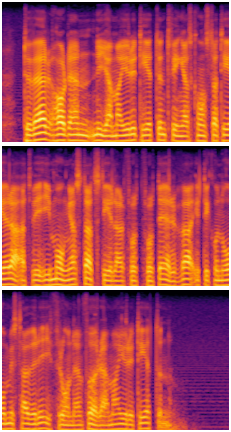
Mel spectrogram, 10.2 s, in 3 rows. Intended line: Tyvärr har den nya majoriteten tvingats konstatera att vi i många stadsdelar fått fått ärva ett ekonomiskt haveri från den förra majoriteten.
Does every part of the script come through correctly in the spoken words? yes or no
yes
